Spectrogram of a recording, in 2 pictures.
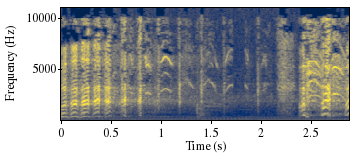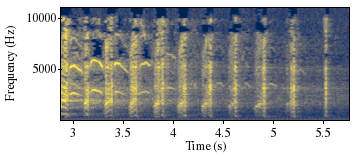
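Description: Laughter in two bouts of quick, repeated ha-ha pulses. The first fades out after about a second and a half; the second, louder one starts about two and a half seconds in and cuts off suddenly near the end.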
